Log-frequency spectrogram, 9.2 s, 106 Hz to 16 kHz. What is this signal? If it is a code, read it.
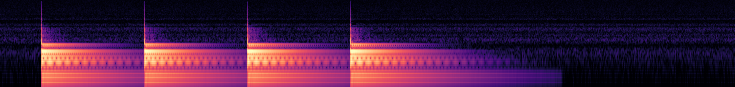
Clock strike, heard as a bell. 4. Four o'clock.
